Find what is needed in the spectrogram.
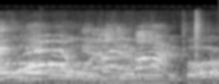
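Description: Children's high-pitched voices talking and calling out continuously, too jumbled to make out words.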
